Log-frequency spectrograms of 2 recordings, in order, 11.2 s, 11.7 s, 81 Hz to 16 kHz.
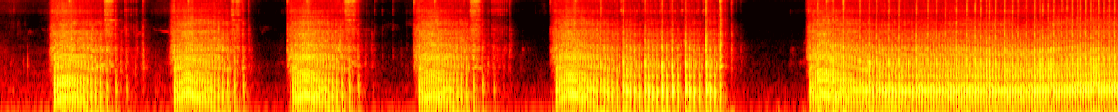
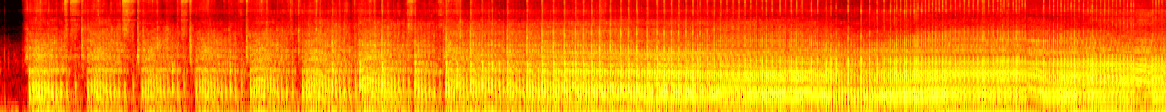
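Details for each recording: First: Ohlsson & Rice chainsaw sat 20+ years, primed with a splash of gas into the carburetor: fires in short one-second bursts that fade and stop, then briefly runs; owner suspects a plugged fuel line, fuel starvation. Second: Old Ohlsson & Rice chainsaw, sat 20+ years, after blowing out a plugged fuel tank air vent restored fuel feed (air cleaner possibly choked): catches after a few sputtering pops, then settles into a steady buzzing run as revs rise and hold.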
